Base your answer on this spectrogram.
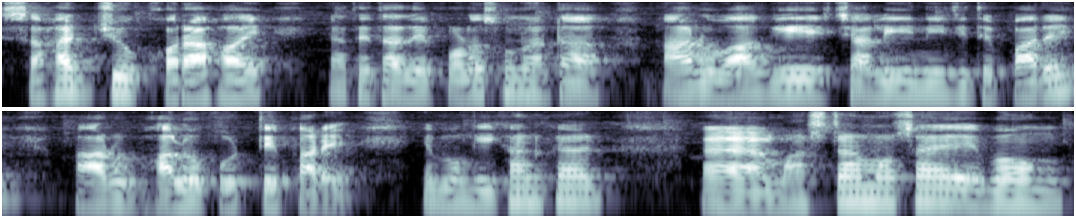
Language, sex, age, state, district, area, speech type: Bengali, male, 60+, West Bengal, Paschim Bardhaman, urban, spontaneous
